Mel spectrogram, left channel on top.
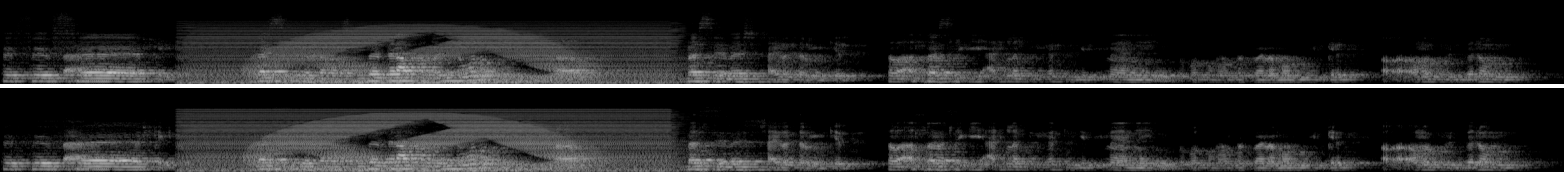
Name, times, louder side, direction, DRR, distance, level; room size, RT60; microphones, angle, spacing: voice 1, 0.0-1.4 2.5-4.9 6.8-7.4 9.3-9.4, left 1 dB, 90° left, 2 dB, 7.8 m, -28 dB
voice 2, 0.6-1.1 1.3-1.9 5.5-6.0 6.9-7.0 7.7-8.5 8.9-13.4 13.8-15.1, right 2 dB, 50° right, 6 dB, 6.4 m, -36 dB
sound 1, 1.8-6.7, right 2 dB, 35° right, 7.9 m, -34 dB
29.0 x 27.0 x 6.0 m, 1.0 s
head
